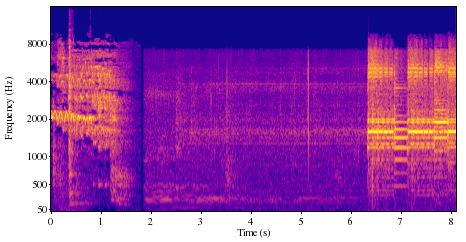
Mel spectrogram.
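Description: A horse whinny, a wavering call falling in pitch, that ends about two seconds in; faint low tones follow, and about six seconds in loud music starts with repeated bright notes.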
